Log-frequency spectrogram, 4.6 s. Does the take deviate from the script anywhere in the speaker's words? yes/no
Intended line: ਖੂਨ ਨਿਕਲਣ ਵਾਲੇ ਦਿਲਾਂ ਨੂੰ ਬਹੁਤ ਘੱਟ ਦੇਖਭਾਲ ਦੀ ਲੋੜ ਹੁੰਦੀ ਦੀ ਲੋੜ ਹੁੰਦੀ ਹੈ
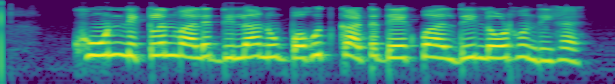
yes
